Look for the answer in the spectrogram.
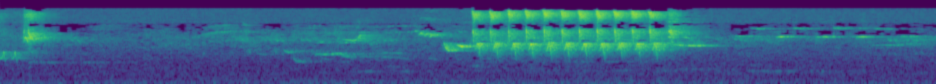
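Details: A common nightingale sings in a forest, with scattered sliding whistles first. Then comes a loud, very regular trill of about a dozen pulsed notes repeated quickly for over a second, followed by softer notes.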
